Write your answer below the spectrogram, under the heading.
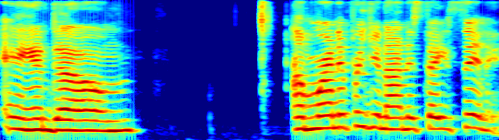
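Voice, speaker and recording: A woman speaks with a Southern US accent in a bright, sharp tone at high pitch. Her pace is fairly slow, with ordinary pitch variation. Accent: Southern drawl. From Jacksonville, Florida. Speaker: political candidate. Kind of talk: campaign speech. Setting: video call.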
